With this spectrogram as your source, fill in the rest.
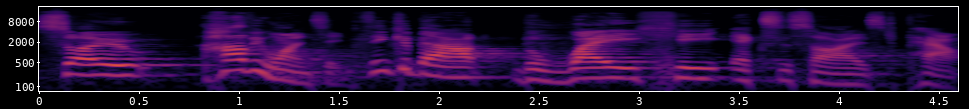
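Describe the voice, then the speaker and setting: High-pitched man with an Australian accent, very wide pitch swings, and a fairly slow pace. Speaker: co-founder and CEO, conference keynote speaker. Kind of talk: keynote speech. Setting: conference stage with audience.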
